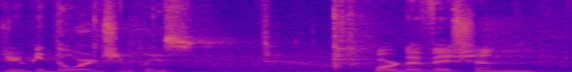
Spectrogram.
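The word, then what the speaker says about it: Ordovician: Alter pronunciations uh just the one orivition.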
